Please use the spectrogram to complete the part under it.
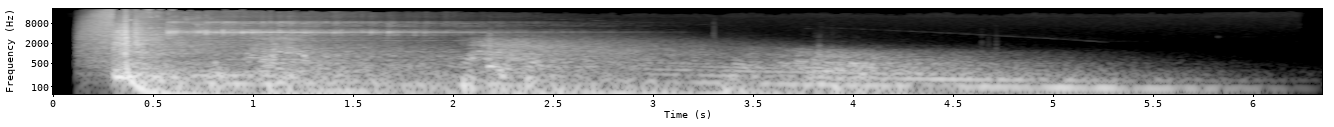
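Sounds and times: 
zap attempt in vault ambience: 0.2 - 5.0
vault ambience: 0.3 - 6.2.

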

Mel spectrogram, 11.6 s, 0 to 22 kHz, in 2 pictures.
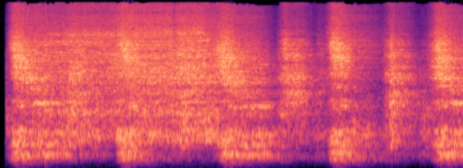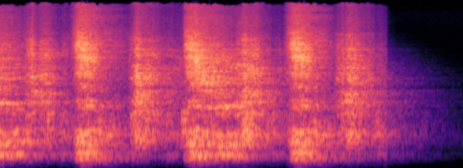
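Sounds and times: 
pump loop: 0.1 - 10.6.

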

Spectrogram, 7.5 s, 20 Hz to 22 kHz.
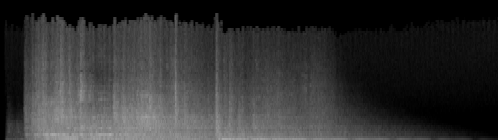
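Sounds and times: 
metal groaning: 0.1 - 6.8.

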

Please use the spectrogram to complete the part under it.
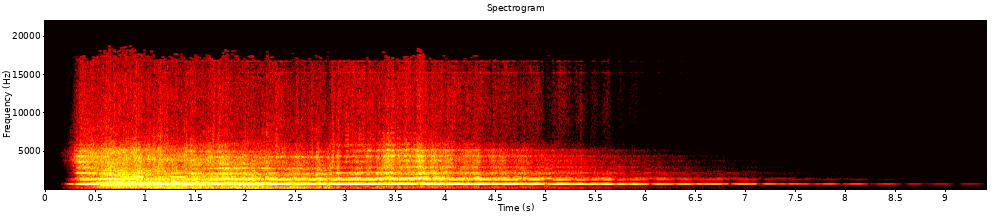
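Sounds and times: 
distant metal groan: 0.2 - 5.5.

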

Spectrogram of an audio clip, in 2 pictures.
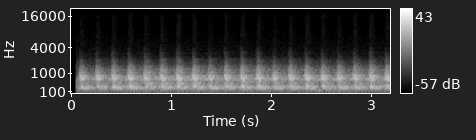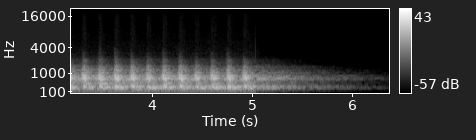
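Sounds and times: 
steady ocean machine noise: 0.0 - 5.1.

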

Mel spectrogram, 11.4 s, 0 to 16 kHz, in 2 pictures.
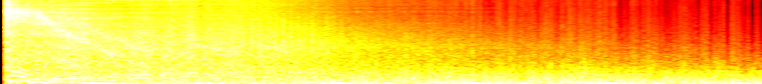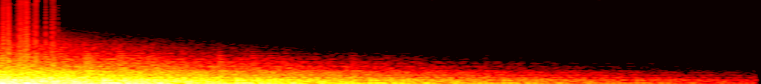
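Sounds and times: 
giant space explosion: 0.1 - 9.7.

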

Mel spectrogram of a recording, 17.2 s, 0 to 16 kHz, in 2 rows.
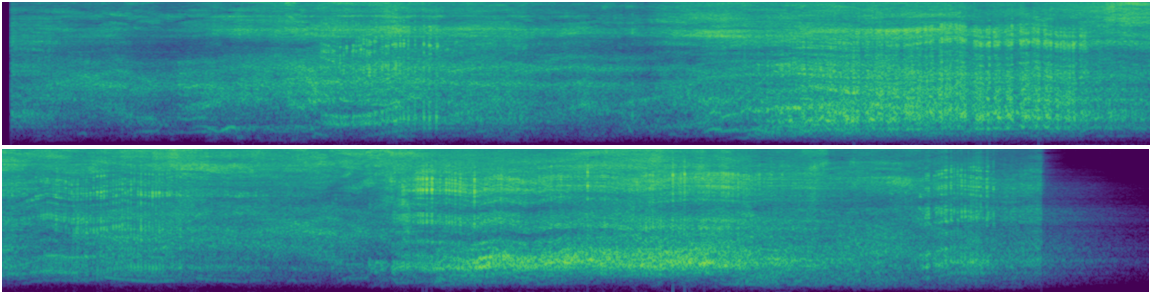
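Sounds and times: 
dark vocal aura drain loop: 0.1 - 16.9.

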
